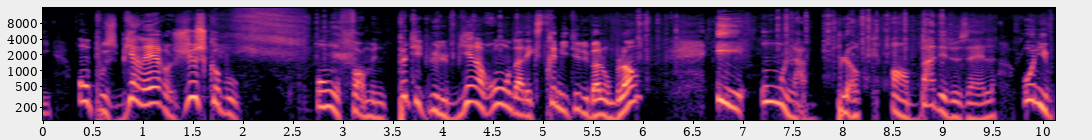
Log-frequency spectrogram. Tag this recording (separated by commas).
penguins braying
